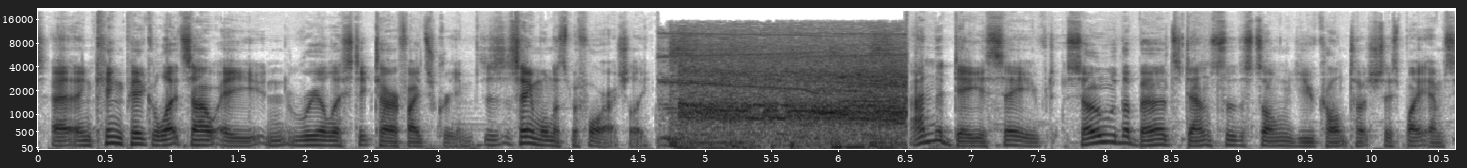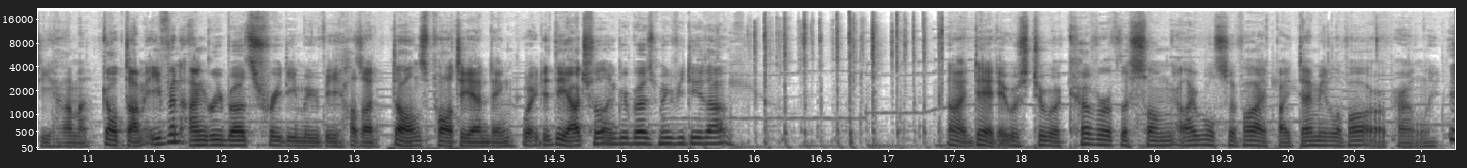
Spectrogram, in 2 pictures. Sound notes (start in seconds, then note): 4.6 King Pig Screams; 15.8 typing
